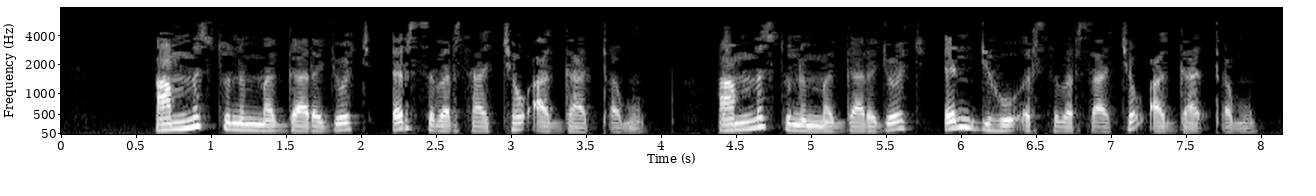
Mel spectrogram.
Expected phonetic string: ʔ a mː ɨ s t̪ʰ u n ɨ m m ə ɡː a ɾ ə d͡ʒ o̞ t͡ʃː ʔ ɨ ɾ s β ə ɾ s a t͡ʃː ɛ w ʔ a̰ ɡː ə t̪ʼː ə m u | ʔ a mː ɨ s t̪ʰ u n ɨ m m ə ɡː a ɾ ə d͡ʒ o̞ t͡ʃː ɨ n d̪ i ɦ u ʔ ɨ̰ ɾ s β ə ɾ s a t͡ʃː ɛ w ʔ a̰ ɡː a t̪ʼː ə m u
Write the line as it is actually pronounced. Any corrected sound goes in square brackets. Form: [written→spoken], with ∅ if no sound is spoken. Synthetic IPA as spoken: ʔ a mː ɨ s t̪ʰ u n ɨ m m ə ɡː a ɾ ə d͡ʒ o̞ t͡ʃː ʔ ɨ ɾ s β ə ɾ s a t͡ʃː ɛ w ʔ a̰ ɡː [ə→a] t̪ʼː ə m u | ʔ a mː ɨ s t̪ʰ u n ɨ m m ə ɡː a ɾ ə d͡ʒ o̞ t͡ʃː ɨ n d̪ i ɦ u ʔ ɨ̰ ɾ s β ə ɾ s a t͡ʃː ɛ w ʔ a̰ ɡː a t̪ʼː ə m u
